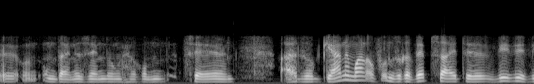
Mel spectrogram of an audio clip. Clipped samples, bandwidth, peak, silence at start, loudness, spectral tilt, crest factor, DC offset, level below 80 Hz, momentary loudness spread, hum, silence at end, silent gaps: under 0.1%; 4.2 kHz; 0 dBFS; 0 s; -19 LUFS; -9 dB/octave; 18 dB; under 0.1%; -56 dBFS; 9 LU; none; 0 s; none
